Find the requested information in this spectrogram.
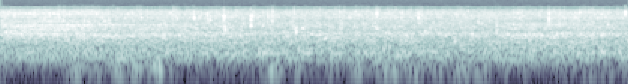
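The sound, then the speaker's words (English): A river flowing gently at the point where it meets a reservoir: a soft, continuous, even rush of water, faint and unbroken throughout. “You could probably hear the river flowing gently in the background. This is the point where the river actually does meet the water level of the reservoir.”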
